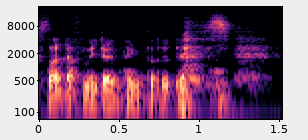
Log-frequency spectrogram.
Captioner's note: laughs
